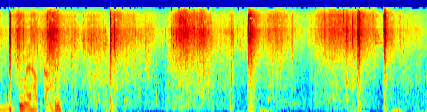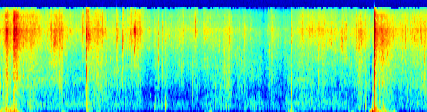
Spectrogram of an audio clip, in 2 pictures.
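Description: Footsteps crunch and rustle through dry grass and twigs.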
